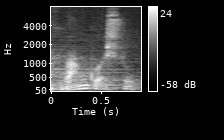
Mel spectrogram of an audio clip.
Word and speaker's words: 黄果树: 黄葛榕树、黄葛树，念快了就念成了黄果树，所以黄果树就是这么来的。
